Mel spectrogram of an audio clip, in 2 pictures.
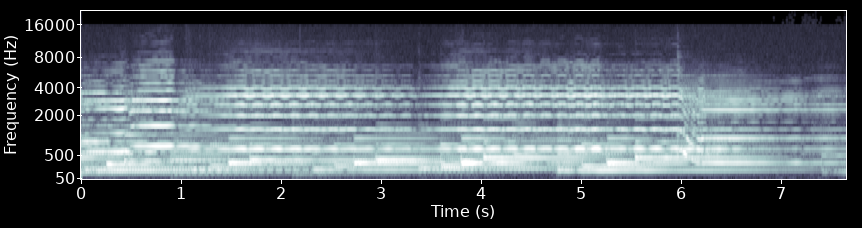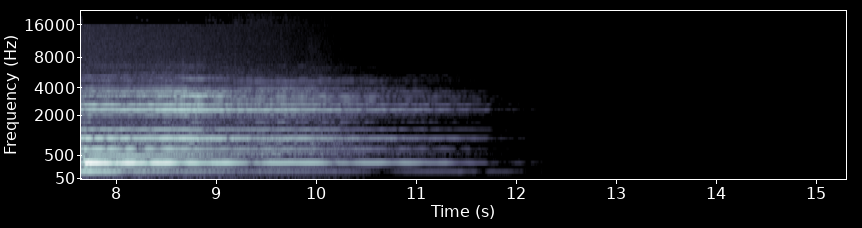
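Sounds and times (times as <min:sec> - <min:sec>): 
violin: 0:00.0 - 0:11.4.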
